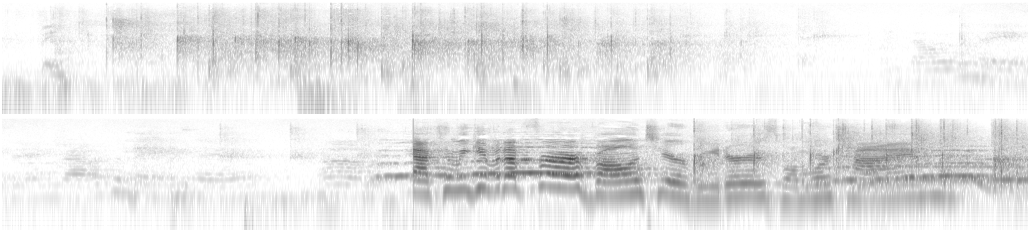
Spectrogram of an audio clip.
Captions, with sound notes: Thank you. (audience applauding) - That was amazing. That was amazing. Can we give it up for our volunteer readers one more time?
